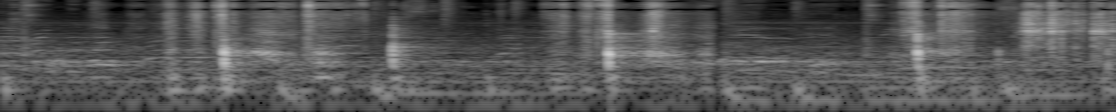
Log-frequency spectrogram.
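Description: Chef's knife cutting onions on a wooden chopping board: separate knocks of the blade meeting the board, spaced about a second apart, with a quicker run of cuts near the end.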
